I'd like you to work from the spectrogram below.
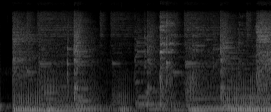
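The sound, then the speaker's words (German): An instrumental music track with bright, metallic brass-like tones playing sustained chords, fairly loud and continuous with a few brief dips, and no voices. “Ich habe eine Instrumentale hier, äh, bei der mich einfach.”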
